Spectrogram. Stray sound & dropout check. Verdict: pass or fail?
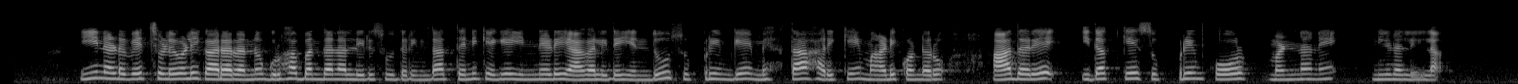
pass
